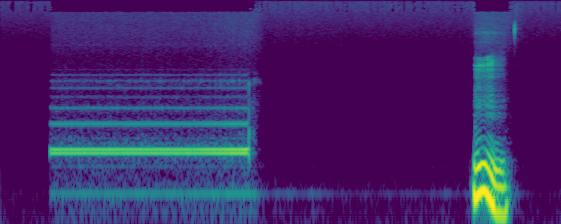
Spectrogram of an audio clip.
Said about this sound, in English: Which is indefinitely ring forever, doesn't it? Yeah, I think it's just the line will keep ringing.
